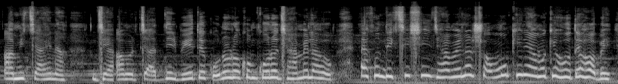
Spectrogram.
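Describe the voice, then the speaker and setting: A woman's voice: sits high, fast, a little mellow, faint music behind, close to an everyday voice. A woman voicing an anxious, protective queen mother in a cartoon, scolding with agitated, repeated questions. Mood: worried, scolding. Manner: agitated, repetitive, reproachful questioning. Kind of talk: melodramatic cartoon acting.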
